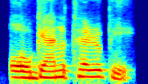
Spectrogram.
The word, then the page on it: organotherapy: Indian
